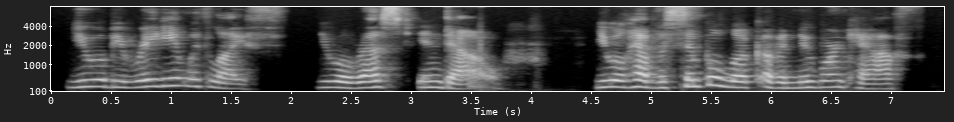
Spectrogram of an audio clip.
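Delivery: normal talking voice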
